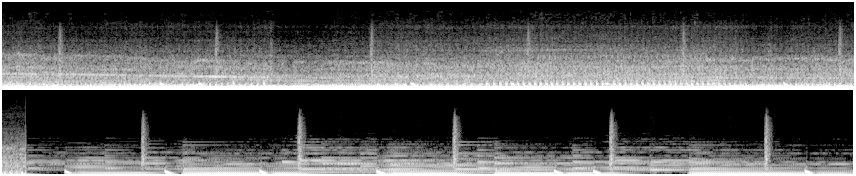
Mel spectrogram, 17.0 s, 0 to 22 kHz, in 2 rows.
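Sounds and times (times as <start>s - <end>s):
motorcycle engine running: 0.0s - 8.8s
heavy wind noise: 0.0s - 9.4s.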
